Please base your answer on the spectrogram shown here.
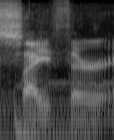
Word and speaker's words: Scyther: But yeah, I found out from a lot of comments yesterday that I was saying Scyther and Scizor, and it's Scyther and Scizor. And the C is silent in both, which makes sense, but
